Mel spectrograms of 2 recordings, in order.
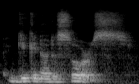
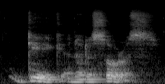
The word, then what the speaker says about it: Giganotosaurus: name should be pronounced giganotosaurus gig another soros think of it as you say the word gigabyte to mean a bit of data so we've got a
